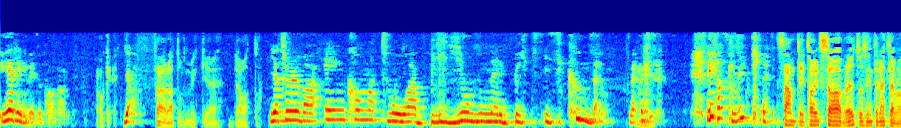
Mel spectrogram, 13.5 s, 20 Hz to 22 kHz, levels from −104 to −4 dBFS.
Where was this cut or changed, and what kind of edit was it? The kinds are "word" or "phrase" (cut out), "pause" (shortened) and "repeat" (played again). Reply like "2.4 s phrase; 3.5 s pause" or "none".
1.7 s pause; 2.8 s phrase; 3.9 s pause; 10.7 s word; 12.3 s word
